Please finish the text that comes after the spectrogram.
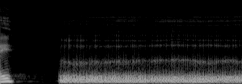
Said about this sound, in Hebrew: בתדר הזה שנקרא ווקל פריי, נדבר על זה בהזדמנות.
